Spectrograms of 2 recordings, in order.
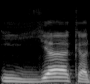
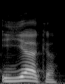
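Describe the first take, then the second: First: The y sound is held and doubled. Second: The y sound is short and single. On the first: It means it is You alone who is worshipped. The speaker calls it right. "tu doubles le Ya" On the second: It refers to the rays of the sun. The speaker calls it wrong. "c'est pas Iyaka"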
